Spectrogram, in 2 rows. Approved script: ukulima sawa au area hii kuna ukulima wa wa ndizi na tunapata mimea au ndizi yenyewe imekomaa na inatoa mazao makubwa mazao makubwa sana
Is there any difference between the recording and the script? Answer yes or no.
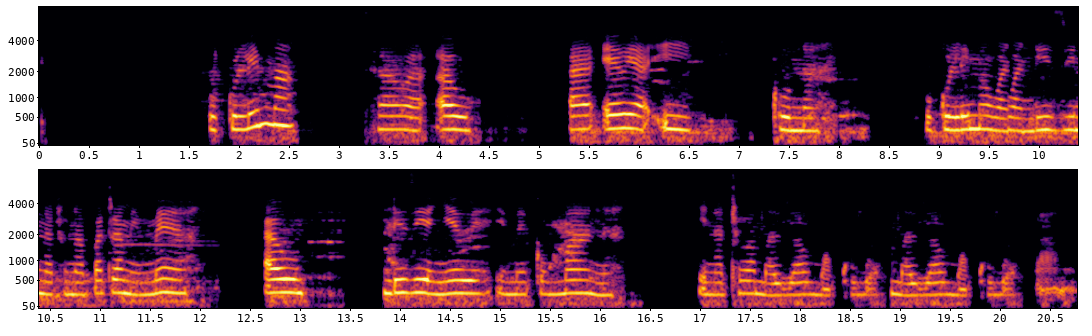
no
